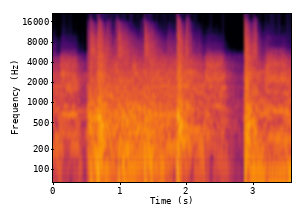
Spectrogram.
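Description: Gunfire at a firing range starts after a softer lead-in and becomes a loud, dense, continuous roar of rapid shots. Sharp new bursts hit twice more and keep the barrage going to the end.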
